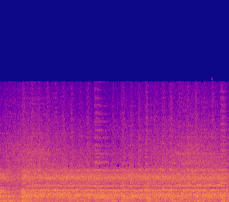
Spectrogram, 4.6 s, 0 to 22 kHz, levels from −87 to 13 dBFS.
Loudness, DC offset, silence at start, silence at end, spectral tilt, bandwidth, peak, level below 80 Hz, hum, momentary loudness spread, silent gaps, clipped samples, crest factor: -13 LUFS; 1%; 0 s; 0 s; -3 dB/octave; 13.5 kHz; 0 dBFS; -34 dBFS; none; 1 LU; none; under 0.1%; 14 dB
